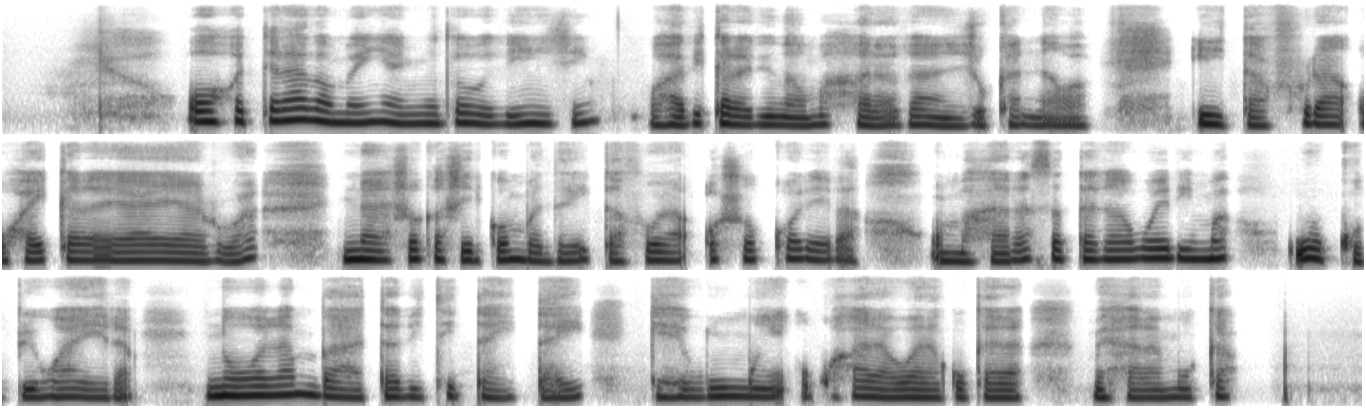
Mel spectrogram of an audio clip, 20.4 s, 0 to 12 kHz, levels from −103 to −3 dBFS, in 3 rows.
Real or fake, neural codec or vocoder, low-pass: fake; autoencoder, 48 kHz, 32 numbers a frame, DAC-VAE, trained on Japanese speech; 10.8 kHz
